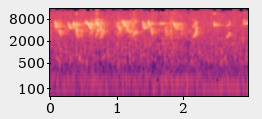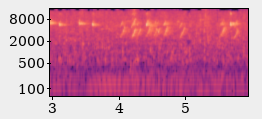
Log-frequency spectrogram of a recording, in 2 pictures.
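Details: Saffron finch song played to stimulate pet canaries: rapid high chirps and sharp downslurred notes in quick bursts, fading into softer scattered chips, with a low steady hum beneath.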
